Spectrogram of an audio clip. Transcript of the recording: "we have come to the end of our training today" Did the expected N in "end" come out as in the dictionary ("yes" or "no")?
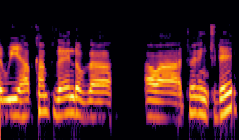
yes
